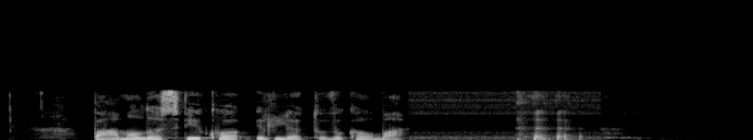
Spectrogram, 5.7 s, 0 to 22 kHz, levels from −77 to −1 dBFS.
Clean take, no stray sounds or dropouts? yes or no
no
